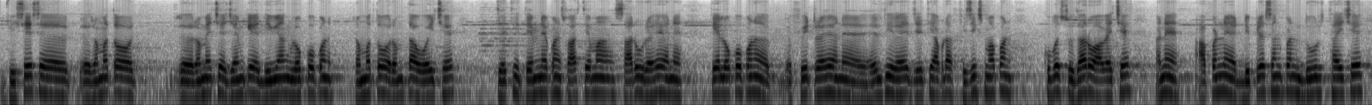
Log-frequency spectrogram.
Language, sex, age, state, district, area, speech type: Gujarati, male, 18-30, Gujarat, Ahmedabad, urban, spontaneous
